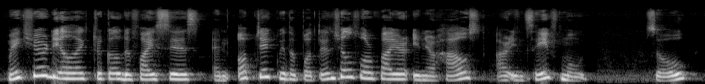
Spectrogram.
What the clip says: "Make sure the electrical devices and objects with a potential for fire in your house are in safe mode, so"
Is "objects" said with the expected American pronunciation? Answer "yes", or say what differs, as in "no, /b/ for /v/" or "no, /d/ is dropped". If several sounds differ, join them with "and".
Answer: no, /s/ is dropped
